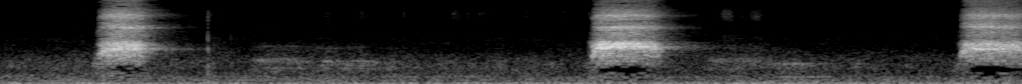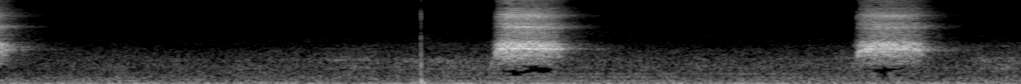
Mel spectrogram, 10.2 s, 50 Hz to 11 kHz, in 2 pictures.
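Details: A cacomistle (ringtail cat) calls at night in Santa Rosa on January 26, 2020, giving loud, harsh barking calls, one every two seconds or so, against a quiet night.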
